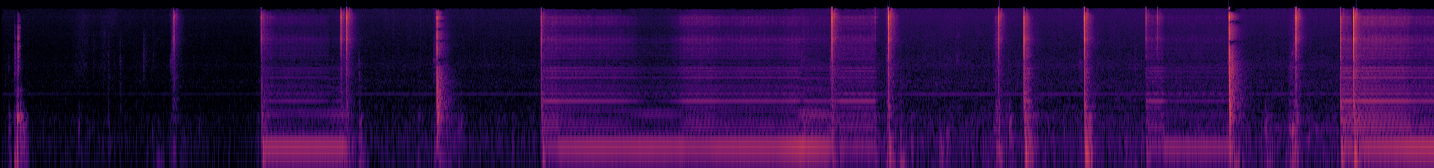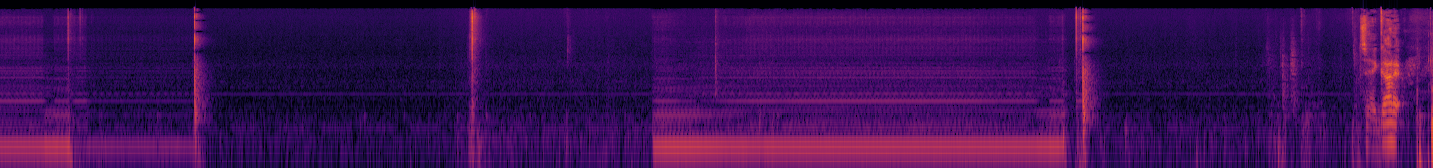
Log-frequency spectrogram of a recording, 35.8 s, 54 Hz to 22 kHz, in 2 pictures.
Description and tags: An audio cable being unplugged and plugged into a speaker at max volume and different speeds. Recorded using Zoom H1 recorder.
